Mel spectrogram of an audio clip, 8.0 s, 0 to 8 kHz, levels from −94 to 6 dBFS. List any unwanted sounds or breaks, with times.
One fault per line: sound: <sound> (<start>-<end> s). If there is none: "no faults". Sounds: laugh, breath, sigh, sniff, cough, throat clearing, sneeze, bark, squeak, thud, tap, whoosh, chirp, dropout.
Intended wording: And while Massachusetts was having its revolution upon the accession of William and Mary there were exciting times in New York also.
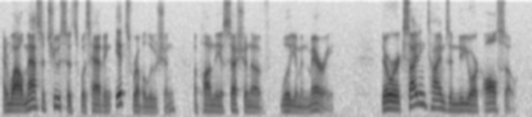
no faults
